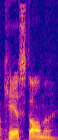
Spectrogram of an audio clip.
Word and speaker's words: Keir Starmer: Ken Starnum or something? – Oh, Keir Starmer, yeah.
